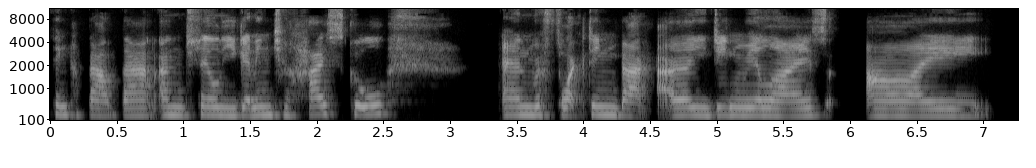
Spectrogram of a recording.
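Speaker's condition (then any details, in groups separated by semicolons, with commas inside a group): Profound deafness, congenital, profound; speech considered pretty good, often assumed hearing, often mistaken for British accent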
